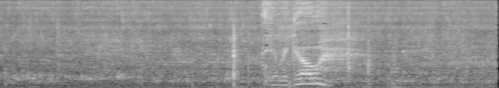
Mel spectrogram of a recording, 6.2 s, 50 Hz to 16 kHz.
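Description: Water rushes and splashes through the sump pump of a 240-gallon aquarium during a water test with no filter media installed yet, a steady wash that swells into a louder gurgling surge midway, with someone talking briefly.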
